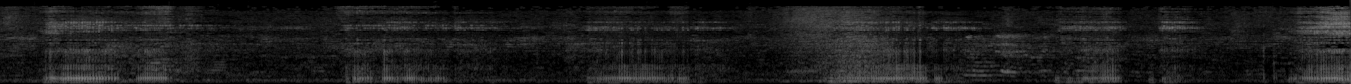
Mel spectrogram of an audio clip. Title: Funniest Beagle Snoring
